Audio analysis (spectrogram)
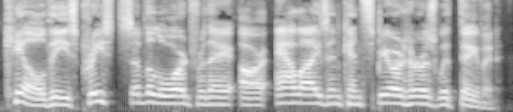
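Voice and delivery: ordering. A narrator's reading. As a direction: order an execution as an enraged king. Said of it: "he ordered his bodyguards".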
